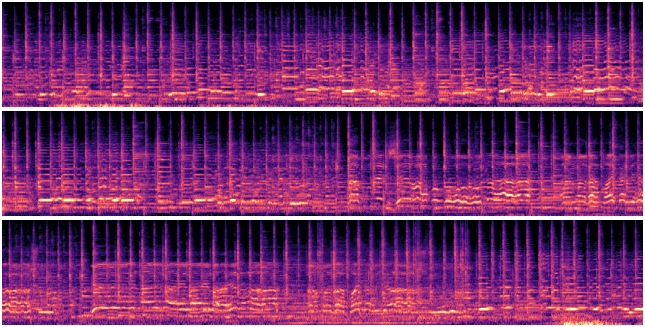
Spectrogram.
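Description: Live Cretan syrtos played on Cretan lyra, with laouto and acoustic guitar strumming the accompaniment. The bowed lyra carries the melody.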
